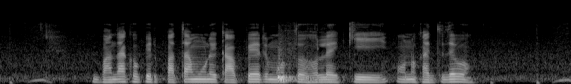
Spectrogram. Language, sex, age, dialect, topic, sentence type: Bengali, male, 60-100, Western, agriculture, question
